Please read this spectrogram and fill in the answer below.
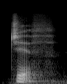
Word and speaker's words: GIF: I pronounce it GIF with a hard G sound.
